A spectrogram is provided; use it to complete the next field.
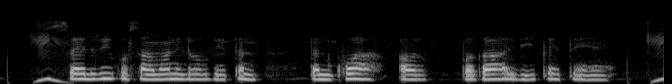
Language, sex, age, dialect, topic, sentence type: Hindi, female, 18-24, Awadhi Bundeli, banking, statement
